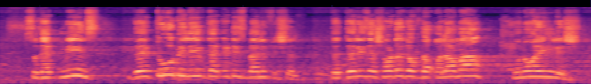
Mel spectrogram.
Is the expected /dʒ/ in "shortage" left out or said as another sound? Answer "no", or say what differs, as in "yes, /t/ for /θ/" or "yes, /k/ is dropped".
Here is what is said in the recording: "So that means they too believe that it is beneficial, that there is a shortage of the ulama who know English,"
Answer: no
